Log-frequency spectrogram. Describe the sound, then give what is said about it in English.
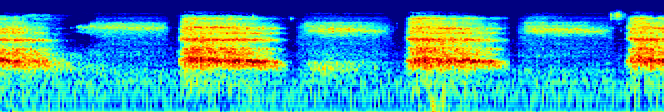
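Breathwork in a connected, circular pattern, inhaling through the nose and exhaling through the mouth: steady breaths alternate between softer and louder rushing phases over a few cycles, with no pause between breaths. “So it's inhaling through the nose, exhaling through the mouth.”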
